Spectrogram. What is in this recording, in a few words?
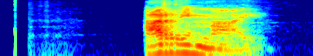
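"Arrimai", Sardinian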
